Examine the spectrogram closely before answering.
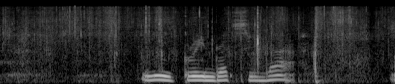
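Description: Dry leaves rustle as a mushroom is pulled from the ground.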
